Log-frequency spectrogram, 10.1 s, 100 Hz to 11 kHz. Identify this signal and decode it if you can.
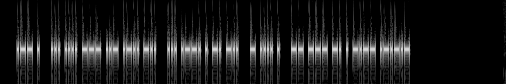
Morse code, heard as a keyed tone, about 36 wpm, 700 Hz. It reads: WE SHOULD SPEND THE MONEY.
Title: Sentences from Top 1000 Words - Review Part 5 - 35wpm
